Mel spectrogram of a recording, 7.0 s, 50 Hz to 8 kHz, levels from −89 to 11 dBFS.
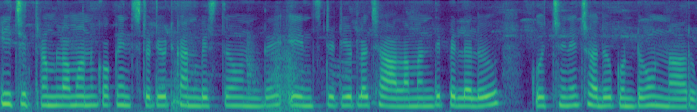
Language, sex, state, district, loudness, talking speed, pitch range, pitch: Telugu, female, Telangana, Nalgonda, -21 LUFS, 110 wpm, 220-240 Hz, 230 Hz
